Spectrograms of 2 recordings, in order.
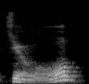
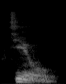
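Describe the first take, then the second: First: "jiu" stretched slow, dipping then rising; full third tone. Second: "Jiu" low, soft and short; low half third tone. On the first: Teacher shows what to avoid, "jiu" long and rising. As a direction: drag "jiu" down and back up. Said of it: "bukannya kayak gitu". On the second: Teacher shows the correct nine, "Jiu" only low. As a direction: let "Jiu" fall and stay down. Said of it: "jiunya juga langsung rendah doang". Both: Shown as a demonstration.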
